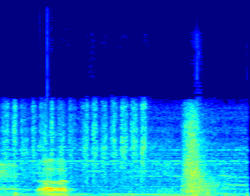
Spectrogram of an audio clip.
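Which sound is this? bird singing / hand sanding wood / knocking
hand sanding wood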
